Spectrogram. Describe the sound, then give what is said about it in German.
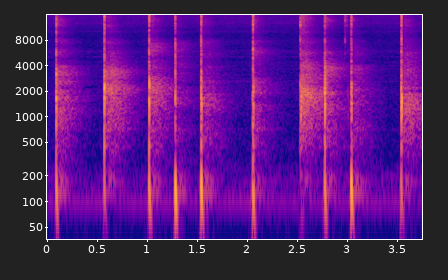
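Hands clap a steady foxtrot dance rhythm alone, about ten crisp claps mixing longer gaps with quick pairs in a slow-slow-quick-quick pattern. “Ich sehe dich gerade nur in der Hand klatschen.”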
